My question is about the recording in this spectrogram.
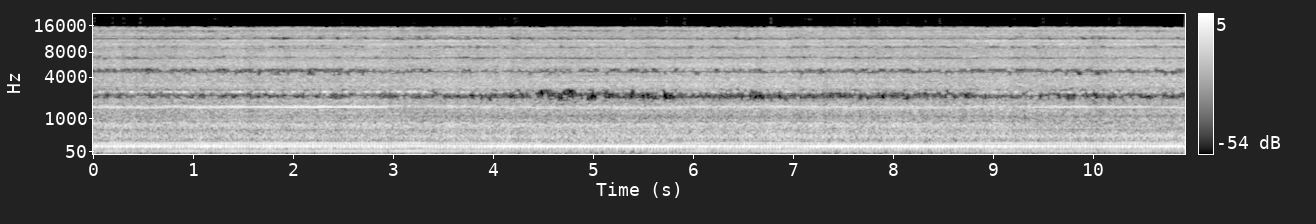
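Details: Chevrolet Blazer at cold-start idle, noise starting the morning after a mechanic replaced the timing belt and upper belt: steady drone with a constant high thin whine that doesn't change; source unknown.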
